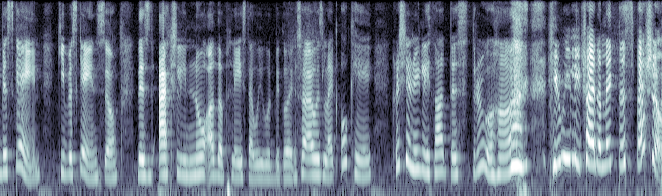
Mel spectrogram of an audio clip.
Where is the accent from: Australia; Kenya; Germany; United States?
Kenya; moved away; I grew up in Kenya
